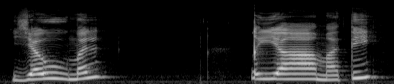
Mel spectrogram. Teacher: قاف ہے حروف مستعلیہ میں سے پر پڑھا جاتا ہے. قیامتی فیما کانو، واو سے پہلے پیش ہے واو مدہ، اس کو نون نہیں پڑھنا، یعنی نون کی آواز کو آپ نے ناک میں نہیں لے کر جانا بلکہ کانو اتنا پڑھنا ہے.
